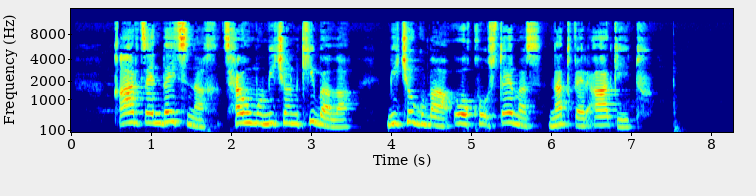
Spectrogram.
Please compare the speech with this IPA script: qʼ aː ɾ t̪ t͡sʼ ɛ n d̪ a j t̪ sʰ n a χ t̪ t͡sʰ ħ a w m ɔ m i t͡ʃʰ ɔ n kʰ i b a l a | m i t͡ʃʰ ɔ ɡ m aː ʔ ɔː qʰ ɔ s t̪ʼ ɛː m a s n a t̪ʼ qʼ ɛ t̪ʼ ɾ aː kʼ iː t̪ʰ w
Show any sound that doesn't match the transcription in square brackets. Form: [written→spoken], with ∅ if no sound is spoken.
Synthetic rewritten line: qʼ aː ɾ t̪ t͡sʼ ɛ n d̪ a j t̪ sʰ n a χ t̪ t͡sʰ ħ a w m ɔ m i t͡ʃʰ ɔ n kʰ i b a l a | m i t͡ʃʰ ɔ ɡ m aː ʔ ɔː qʰ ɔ s t̪ʼ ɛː m a s n a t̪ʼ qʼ ɛ [t̪ʼ→∅] ɾ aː kʼ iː t̪ʰ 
